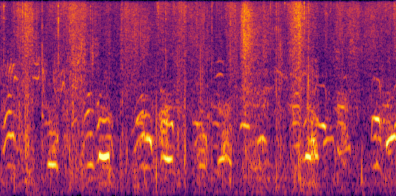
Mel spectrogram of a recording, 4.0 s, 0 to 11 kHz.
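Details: Segugio Italiano hounds at Sofiko, Evros, on 12 June 2021, giving overlapping, rising-and-falling bays and yelps from several dogs at once, steady and excited, with a hiss of background noise.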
